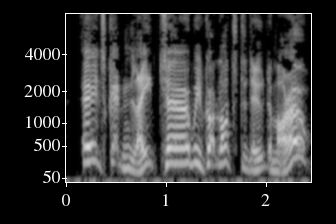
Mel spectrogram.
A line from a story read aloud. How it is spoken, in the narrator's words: said Hagrid loudly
